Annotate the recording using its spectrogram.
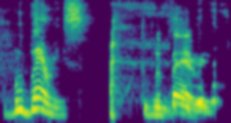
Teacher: The second syllable, always he hits it real hard on that second syllable every time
